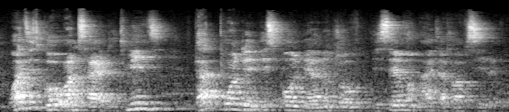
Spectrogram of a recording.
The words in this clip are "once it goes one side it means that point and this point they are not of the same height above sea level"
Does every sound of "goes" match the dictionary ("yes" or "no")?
no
